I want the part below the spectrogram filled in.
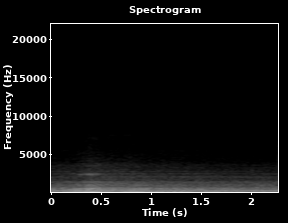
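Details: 1988 Chevy Cavalier Z24, warm engine, light throttle blip while watching the oil pressure gauge: smooth steady hum swells briefly and settles back evenly, no misses or knocks; healthy engine.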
